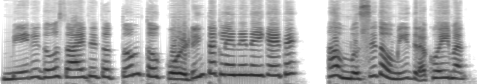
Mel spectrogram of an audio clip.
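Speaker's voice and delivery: indignant scolding wife; aggrieved wife. Acted. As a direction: throw an old grievance at him. Wife brings up old grievance.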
